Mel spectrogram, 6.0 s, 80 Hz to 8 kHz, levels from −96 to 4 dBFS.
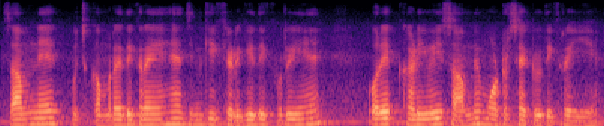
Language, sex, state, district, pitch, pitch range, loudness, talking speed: Hindi, male, Uttar Pradesh, Shamli, 125 Hz, 120-135 Hz, -20 LUFS, 200 wpm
